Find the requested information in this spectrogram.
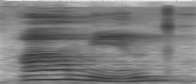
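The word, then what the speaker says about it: آمين: perhatikan bacaan amin Amin ya cara membacanya adalah A itu dua ketuk min itu bisa sampai 6 ketuk Amin begitu ya ada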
